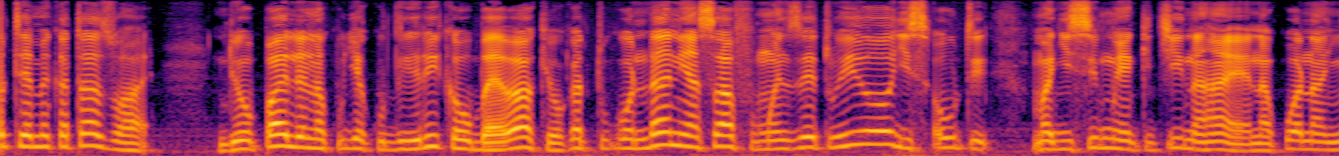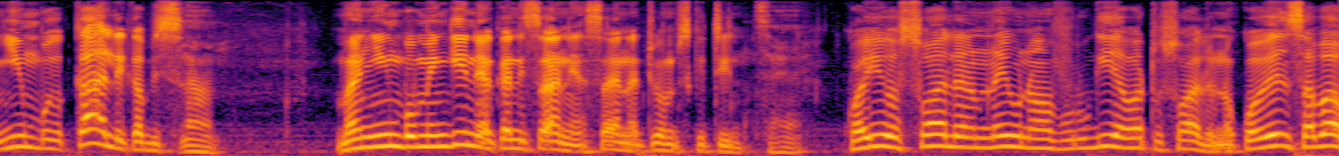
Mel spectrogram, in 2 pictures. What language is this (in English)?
Swahili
